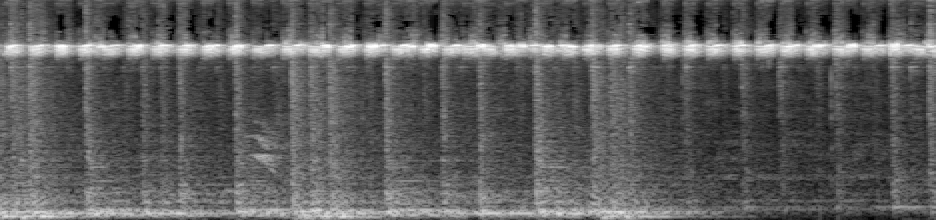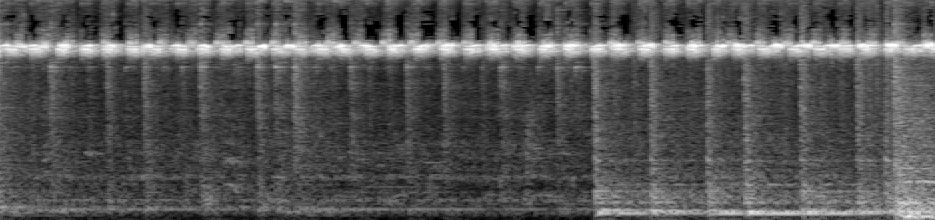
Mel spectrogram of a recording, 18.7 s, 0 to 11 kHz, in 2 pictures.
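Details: Young fighting cricket from Karawang, West Java, size 7, body weight 1.4 grams, under test. Continuous shrill chirping in quick regular pulses, roughly four a second, with low rumbling background noise coming and going.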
